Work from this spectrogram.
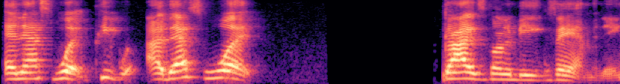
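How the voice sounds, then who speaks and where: Loud and with lively intonation, a woman speaks at a moderate pace. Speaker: podcast guest. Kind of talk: casual chat. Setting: call.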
